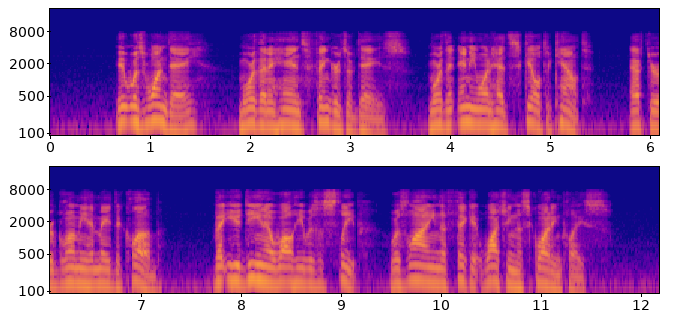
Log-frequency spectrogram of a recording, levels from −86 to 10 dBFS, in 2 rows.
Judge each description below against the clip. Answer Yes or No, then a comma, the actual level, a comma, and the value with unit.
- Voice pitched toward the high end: No, low, 130 Hz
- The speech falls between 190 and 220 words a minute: Yes, average, 195 wpm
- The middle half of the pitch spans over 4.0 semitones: No, average, 3.1 semitones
